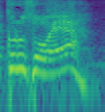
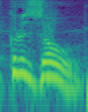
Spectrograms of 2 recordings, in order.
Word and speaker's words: Crusoe: Não é Crusoé? – Não, a pronúncia certa é Crusoe.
